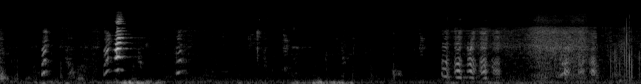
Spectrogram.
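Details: Goats on a homestead with a doeling and buckling born minutes to hours earlier; a quick run of three short, bright bleats opens, followed by broadband rustling and handling noise.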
